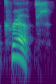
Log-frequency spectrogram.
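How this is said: The word is said with a French pronunciation. The speaker calls it right. "French pancakes are crepes"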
